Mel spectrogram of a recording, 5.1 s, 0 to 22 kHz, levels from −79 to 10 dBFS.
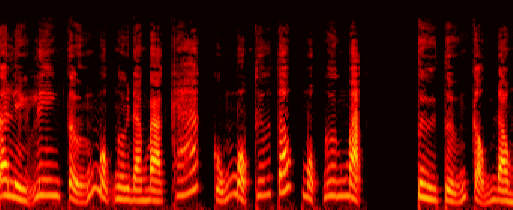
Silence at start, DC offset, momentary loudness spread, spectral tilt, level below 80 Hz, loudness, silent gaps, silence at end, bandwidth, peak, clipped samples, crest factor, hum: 0 s; under 0.1%; 7 LU; -4.5 dB/octave; -60 dBFS; -26 LUFS; 3.78-4.16 s; 0 s; 16 kHz; -6 dBFS; under 0.1%; 18 dB; none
